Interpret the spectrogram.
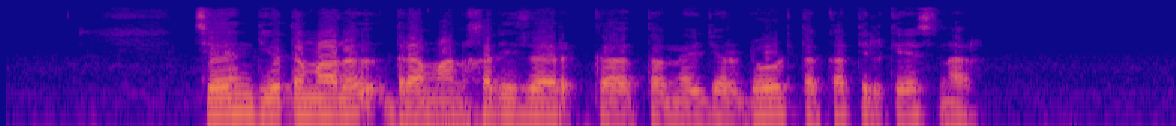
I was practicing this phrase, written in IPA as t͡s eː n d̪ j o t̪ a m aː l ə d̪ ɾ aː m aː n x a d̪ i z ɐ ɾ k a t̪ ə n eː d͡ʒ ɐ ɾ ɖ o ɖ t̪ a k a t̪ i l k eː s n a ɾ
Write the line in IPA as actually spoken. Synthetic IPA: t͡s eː n d̪ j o t̪ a m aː l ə d̪ ɾ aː m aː n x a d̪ i z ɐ ɾ k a t̪ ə m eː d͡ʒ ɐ ɾ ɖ o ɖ t̪ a k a t̪ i l k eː s n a ɾ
